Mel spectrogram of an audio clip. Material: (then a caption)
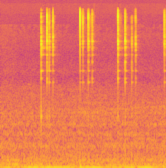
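Ceramic. A ceramic sloth figurine container that can hold things is tapped lightly in quick little clusters. The taps are short, bright clinks over a steady low background rumble.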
